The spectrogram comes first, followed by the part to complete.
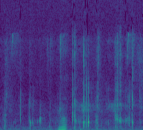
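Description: Horse's hooves stepping on a wet gravel road, a scattering of short, irregular crunching steps. A brief voice-like sound about a second in.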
